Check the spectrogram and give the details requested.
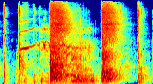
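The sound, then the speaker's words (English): A horse gives a short, high whinny as its flanks are slapped, followed by several loud, sharp cracking bursts that ring out and fade, with no one speaking. “slap his horse's flanks, quick!”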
